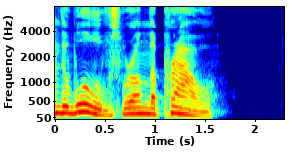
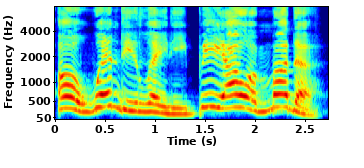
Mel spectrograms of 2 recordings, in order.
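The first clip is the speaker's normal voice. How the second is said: put-on boys crying out; 8 semitones higher than usual. Kneeling boys beg Wendy to mother them, high pleading.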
